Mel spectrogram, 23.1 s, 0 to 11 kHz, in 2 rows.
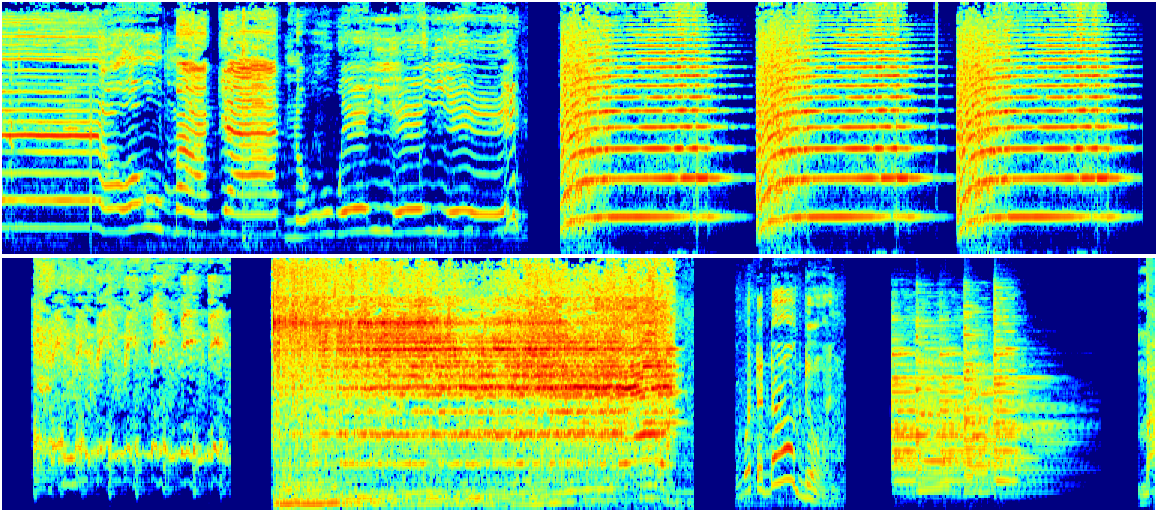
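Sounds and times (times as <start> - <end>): swooping horn blasts: 5.6 - 11.4, 14.3 - 18.5.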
